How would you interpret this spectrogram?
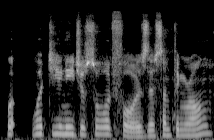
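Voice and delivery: put-on high-pitched little boy; young boy's voice. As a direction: ask it in a high child's voice. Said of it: "you hear a young boy's voice saying".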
